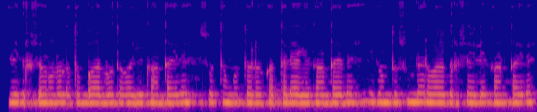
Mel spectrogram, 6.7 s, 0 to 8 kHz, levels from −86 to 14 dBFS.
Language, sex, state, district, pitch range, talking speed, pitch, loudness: Kannada, male, Karnataka, Dharwad, 170-175 Hz, 150 wpm, 175 Hz, -26 LUFS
